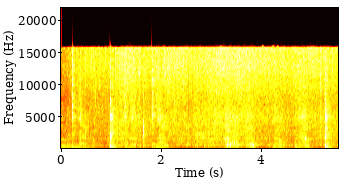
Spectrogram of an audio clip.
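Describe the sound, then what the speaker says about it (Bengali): Sliced onions sizzle and fry with a generous pinch of salt in a pan for a chicken and potato kosha, with a spoon scraping and stirring through them in several distinct strokes over a steady close-up crackle. "চলো পেঁয়াজটা কিন্তু আমার ভাজা হয়ে গেছে,"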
